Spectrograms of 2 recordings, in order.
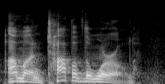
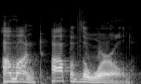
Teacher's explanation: when I use the unaspirated T sound, it sounds a little weirder. It sounds like maybe a non-native pronunciation of the word.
